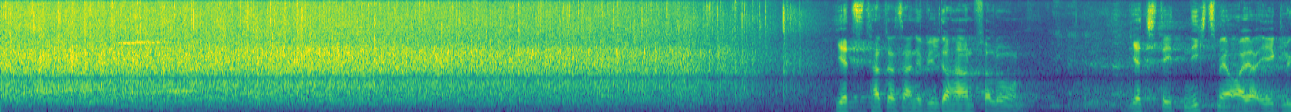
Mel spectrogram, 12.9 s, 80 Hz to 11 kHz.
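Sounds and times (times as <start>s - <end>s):
laughter: 0.0s - 8.2s, 9.9s - 12.8s
audience applause: 0.0s - 8.3s
speech: 8.4s - 10.4s, 11.3s - 12.8s.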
